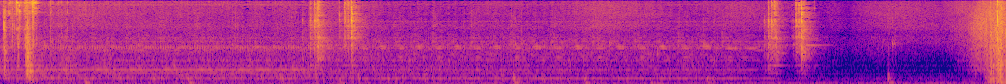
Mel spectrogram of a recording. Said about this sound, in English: those keys are big.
